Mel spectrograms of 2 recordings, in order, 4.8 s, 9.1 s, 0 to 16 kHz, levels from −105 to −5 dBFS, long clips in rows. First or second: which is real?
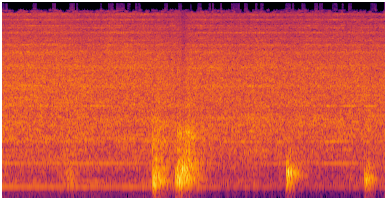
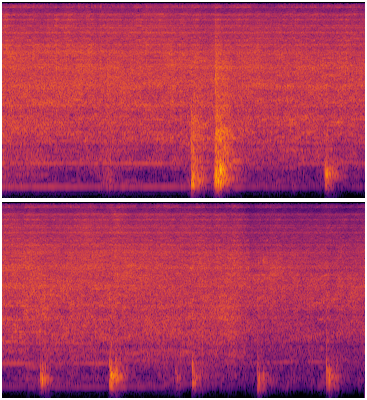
first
